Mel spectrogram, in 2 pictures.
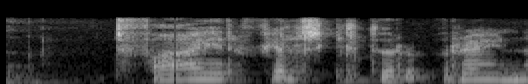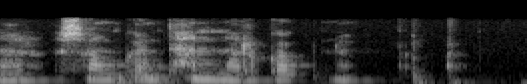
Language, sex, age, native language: Icelandic, female, 30-39, Filipino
